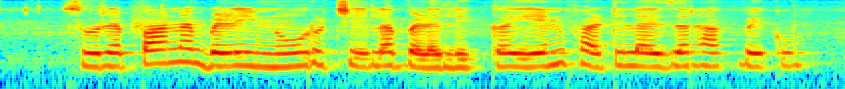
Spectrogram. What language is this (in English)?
Kannada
